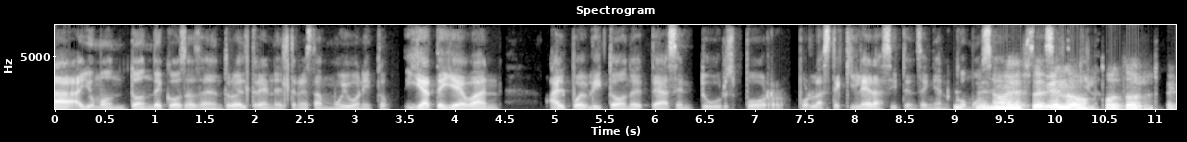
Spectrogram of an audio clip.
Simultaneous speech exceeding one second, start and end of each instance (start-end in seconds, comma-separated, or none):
9.2-10.5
